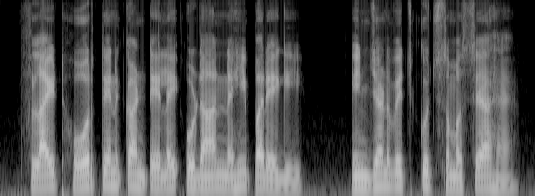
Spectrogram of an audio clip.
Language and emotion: Punjabi, sad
